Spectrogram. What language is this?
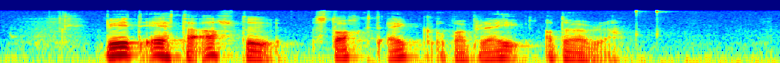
Faroese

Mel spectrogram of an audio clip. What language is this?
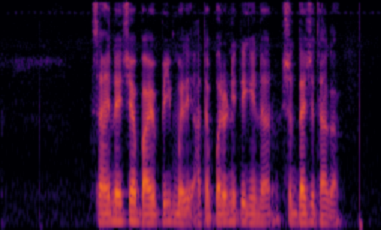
Marathi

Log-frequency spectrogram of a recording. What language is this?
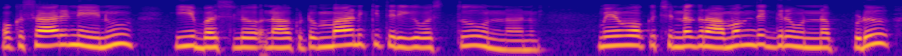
Telugu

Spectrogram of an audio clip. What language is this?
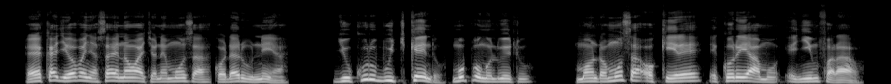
Luo (Kenya and Tanzania)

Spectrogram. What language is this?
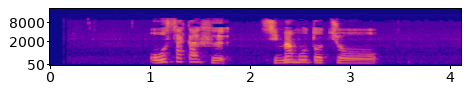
Japanese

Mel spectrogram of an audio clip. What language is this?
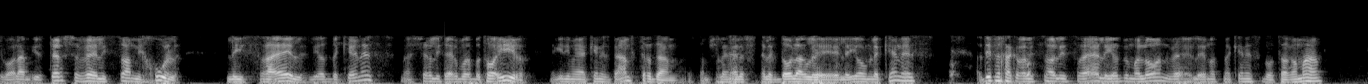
Hebrew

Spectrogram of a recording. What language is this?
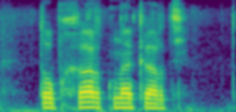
Russian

